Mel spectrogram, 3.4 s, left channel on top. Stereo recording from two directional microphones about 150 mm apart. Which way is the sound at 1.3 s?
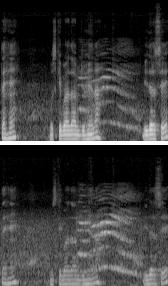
50° left (ahead or behind).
